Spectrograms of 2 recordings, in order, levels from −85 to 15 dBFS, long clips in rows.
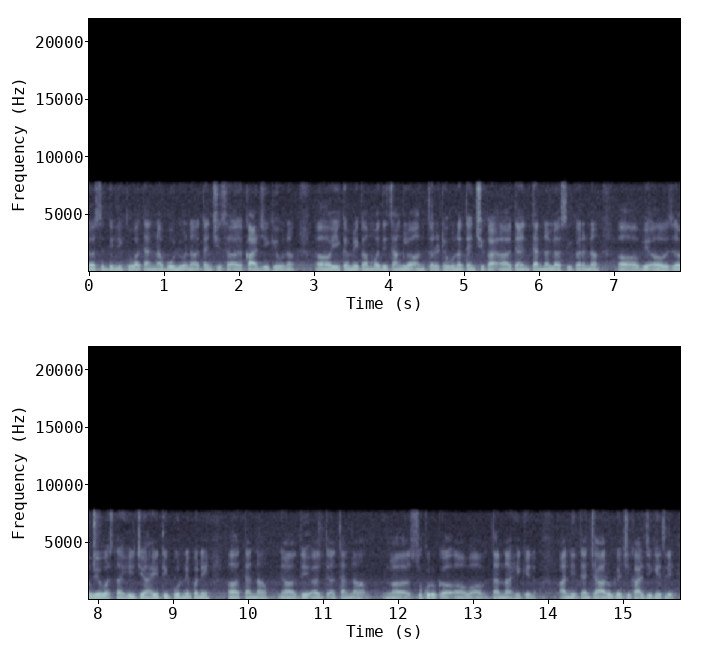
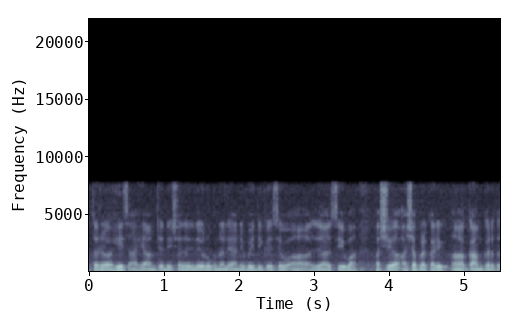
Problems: constant background noise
